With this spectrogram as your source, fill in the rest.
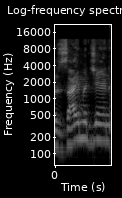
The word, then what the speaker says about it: Xymogen: So Zymogen is spelled Xymogen.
